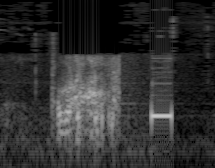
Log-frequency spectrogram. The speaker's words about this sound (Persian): خب فکر میکنم تلفن هم قطع شد.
